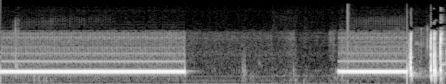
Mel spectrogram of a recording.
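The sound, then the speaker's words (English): A telephone ringback tone sounds twice, a long steady ring, a pause, then a shorter ring, cut off by clicks and handling noise as the line is picked up. “So the CIA takes the blame for now, and maybe it occasions a phone call.”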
